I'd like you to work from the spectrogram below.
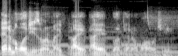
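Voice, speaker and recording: A man's voice: deep voice, expressive, rapid-fire, soft background music. A middle-aged man chatting casually as a podcast co-host, with an encouraging, agreeable manner. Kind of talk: casual chat.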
